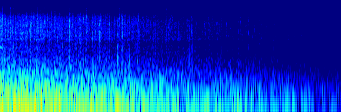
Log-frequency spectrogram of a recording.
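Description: Fire crackling with many small pops, fading out steadily to near silence.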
